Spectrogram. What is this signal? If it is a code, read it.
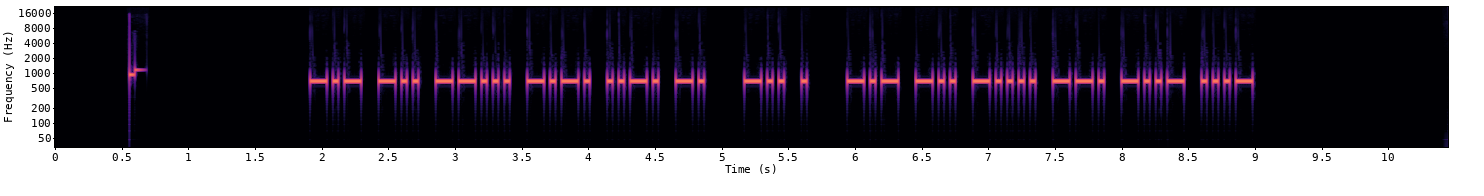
Morse code, heard as a keyed tone, about 27 wpm, 700 Hz. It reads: KD7CFN DE KD6GXV
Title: USA Callsign DE Callsign 28wpm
